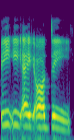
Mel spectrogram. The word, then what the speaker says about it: beard: Yep, beard is the correct pronunciation, and it does not rhyme with herd, even though it looks like it does.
